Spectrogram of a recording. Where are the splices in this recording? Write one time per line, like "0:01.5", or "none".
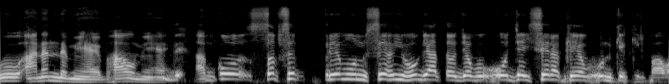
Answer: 0:02.1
